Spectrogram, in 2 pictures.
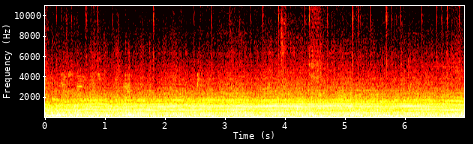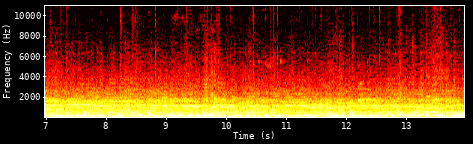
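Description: Electric train running and slowing as it comes into a station, heard from the cab: a steady whine of several tones over wheel-on-rail noise.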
